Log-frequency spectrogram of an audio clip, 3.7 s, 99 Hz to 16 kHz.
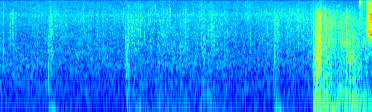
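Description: A torpedo launcher is destroyed in an 1890s-era French naval campaign game: a few dull thuds of distant gunfire, then a sudden loud, sustained explosion roaring through the final half second.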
